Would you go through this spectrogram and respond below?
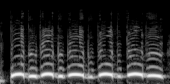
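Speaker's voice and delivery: loud, high two-note siren noise; shrill out a siren with your voice; imitated siren. Narrator mimics sirens as the hoodies run in, loud wailing siren imitation.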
